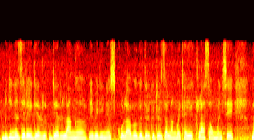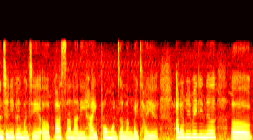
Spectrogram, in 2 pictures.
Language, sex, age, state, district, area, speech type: Bodo, female, 18-30, Assam, Udalguri, urban, spontaneous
